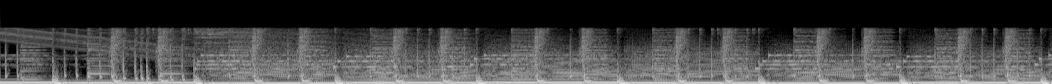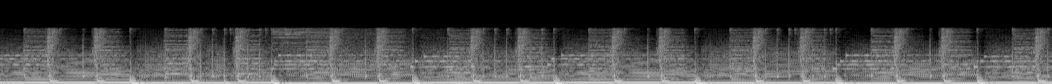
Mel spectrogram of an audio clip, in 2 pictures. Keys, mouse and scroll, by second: 0.1 click, 0.3 click, 0.7-1.1 scroll down 2, 4.2 scroll up 2, 5.1 right click, 5.3 right click, 5.5 right click, 6.5 click, 7.6 click, 7.8 click, 8.0 double click, 8.4 1, 8.8 double click, 9.4 Return, 9.4 1, 11.0 click, 12.3 click, 13.0 click, 13.1 click, 13.8 alt+,, 15.6 scroll down 2, 17.1 click.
